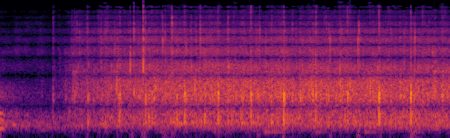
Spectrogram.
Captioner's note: audience applauding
